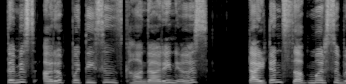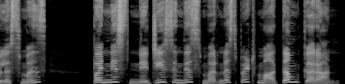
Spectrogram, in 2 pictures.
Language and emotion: Kashmiri, sad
